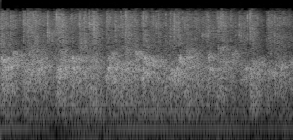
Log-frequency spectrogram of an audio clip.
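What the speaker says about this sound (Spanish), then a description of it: "Denle un aplauso fuerte al Señor Jesucristo." A church congregation gives sustained applause, dense steady clapping from many hands filling the room at moderate volume with no speech over it.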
